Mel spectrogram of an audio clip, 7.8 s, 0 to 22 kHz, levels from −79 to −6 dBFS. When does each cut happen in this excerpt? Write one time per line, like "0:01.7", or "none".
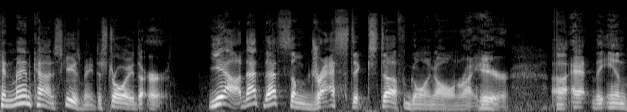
0:02.5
